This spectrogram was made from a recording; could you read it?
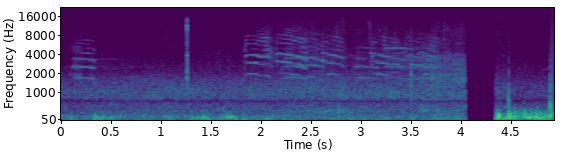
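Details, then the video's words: Blue jays in Huron Natural Area, Kitchener, giving a run of quick, down-slurred nasal calls, several in close succession, over a steady low background roar, with a brief dropout near the end. "Blue jays symphony"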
